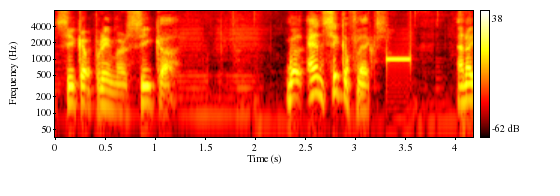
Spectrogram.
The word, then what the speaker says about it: Sika: Sika Primer, improve your pronunciation. Sika Primer, Sika.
